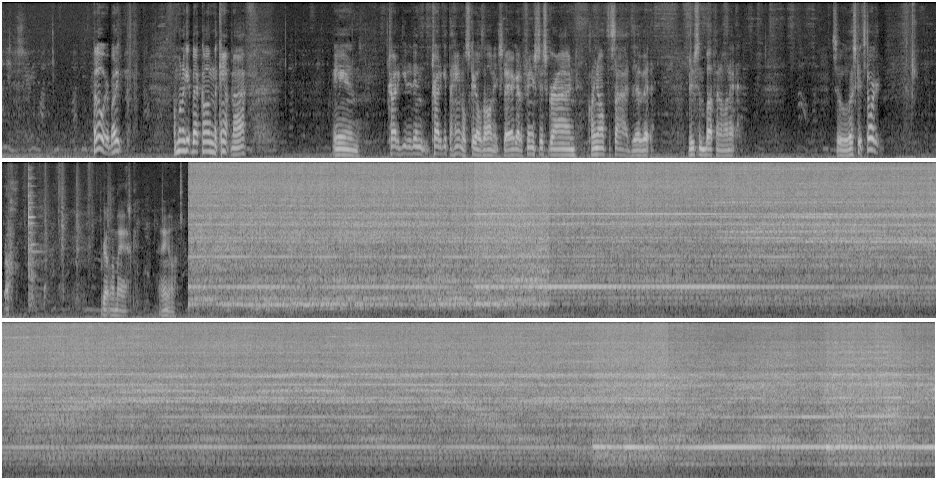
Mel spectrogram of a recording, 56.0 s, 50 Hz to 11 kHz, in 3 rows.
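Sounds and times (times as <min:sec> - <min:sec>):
belt grinder motor whine: 0:22.4 - 0:56.0.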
